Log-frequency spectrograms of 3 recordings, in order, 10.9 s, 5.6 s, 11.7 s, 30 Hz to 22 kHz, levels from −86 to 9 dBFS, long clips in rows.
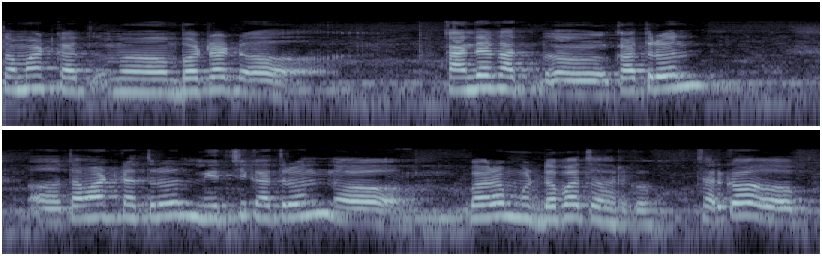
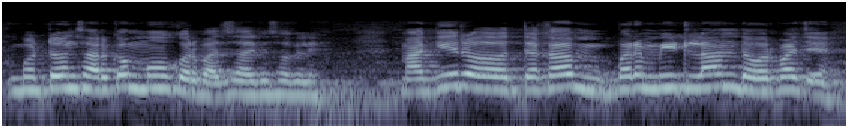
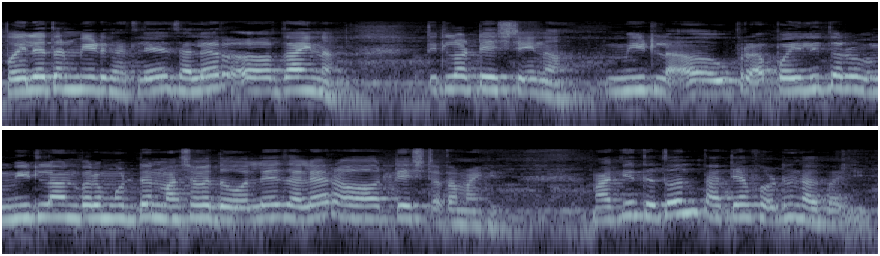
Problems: none marked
